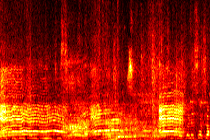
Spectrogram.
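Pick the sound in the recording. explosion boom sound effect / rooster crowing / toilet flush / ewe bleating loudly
ewe bleating loudly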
